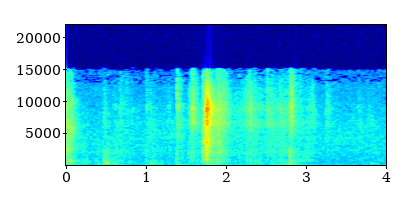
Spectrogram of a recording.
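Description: Cardboard scrapes as a box is handled.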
